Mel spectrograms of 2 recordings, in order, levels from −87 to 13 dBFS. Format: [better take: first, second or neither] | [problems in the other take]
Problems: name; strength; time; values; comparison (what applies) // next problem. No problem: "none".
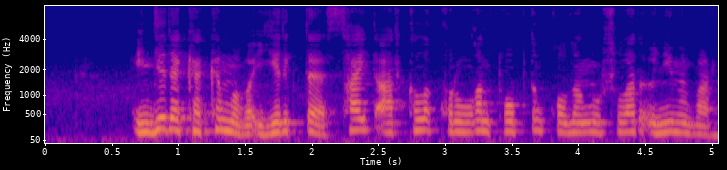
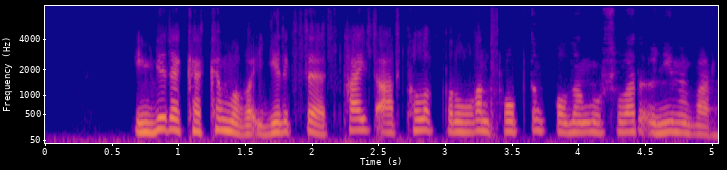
first | noise reduction (neural diffusion model UNIVERSE++)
